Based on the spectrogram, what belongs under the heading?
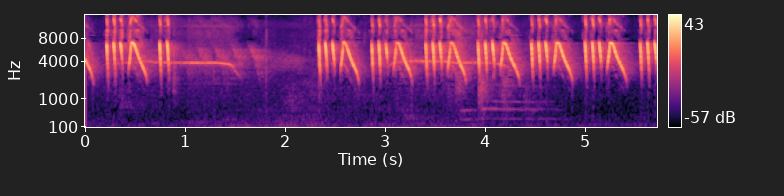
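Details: Hill prinia song used as a tutor recording for captive songbirds: quick bursts of clicky notes, each ending in a sharp downward-sweeping whistle, repeated in rapid series. A long steady whistle and a pause break the run, with faint lower tonal notes.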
